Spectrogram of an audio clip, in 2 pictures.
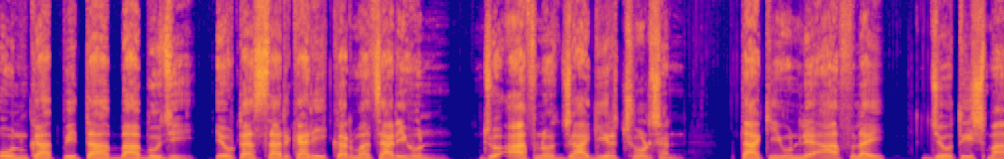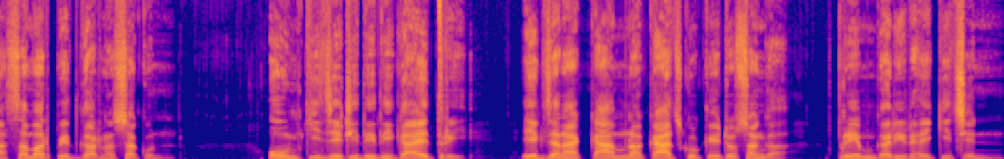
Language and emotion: Nepali, neutral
